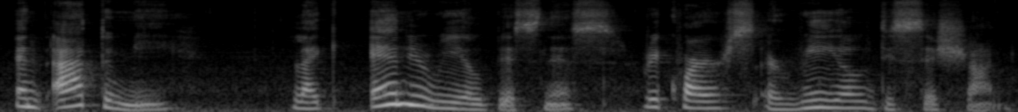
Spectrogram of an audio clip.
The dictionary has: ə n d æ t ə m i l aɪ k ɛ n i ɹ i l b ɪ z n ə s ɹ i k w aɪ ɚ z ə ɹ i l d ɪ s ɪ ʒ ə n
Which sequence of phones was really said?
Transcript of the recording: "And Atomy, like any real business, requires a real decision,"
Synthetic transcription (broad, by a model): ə n d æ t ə m i l aɪ k ɛ n i ɹ i l b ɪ s n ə s ɹ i k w aɪ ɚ s ə ɹ i l d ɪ s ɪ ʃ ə n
